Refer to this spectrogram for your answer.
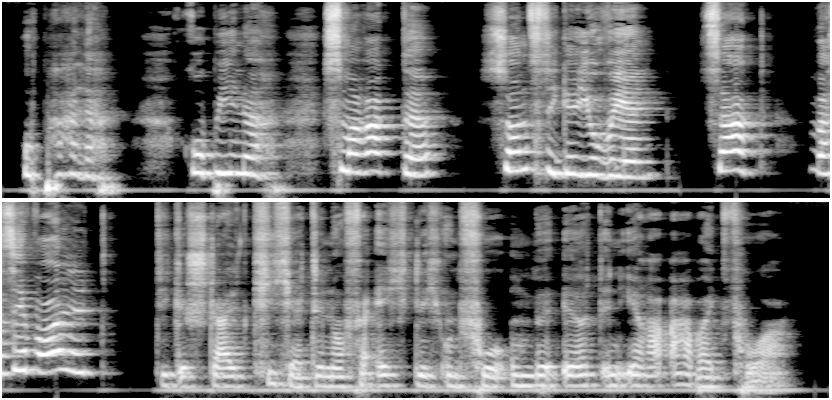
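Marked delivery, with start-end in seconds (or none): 0.2-7.0 very high, frightened, teary, fearful, tearful voice. A princess pleading with a scornful figure, fearful and tearful. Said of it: "als sie angsterfüllt fortfuhr".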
